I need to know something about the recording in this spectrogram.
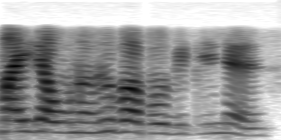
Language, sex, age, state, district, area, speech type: Bodo, female, 45-60, Assam, Baksa, rural, conversation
